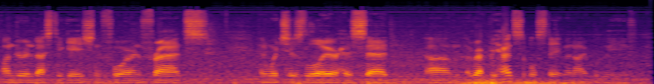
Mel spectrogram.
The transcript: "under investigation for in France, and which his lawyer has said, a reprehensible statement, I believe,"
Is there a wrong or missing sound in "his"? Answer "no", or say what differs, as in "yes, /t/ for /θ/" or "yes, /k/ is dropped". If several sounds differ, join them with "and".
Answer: no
